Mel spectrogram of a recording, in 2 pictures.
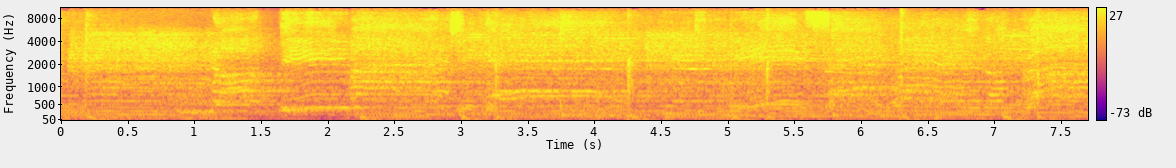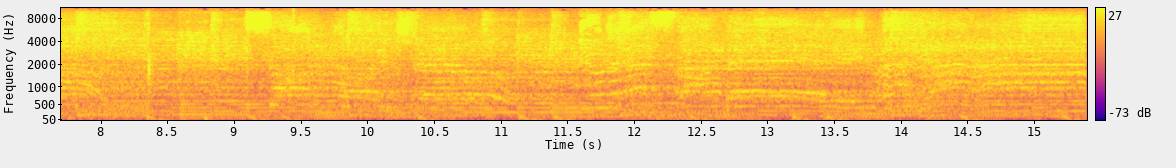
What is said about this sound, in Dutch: de titelsong van het WK90, gehost door Italië, was het nummer … van uh, eh, … en …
